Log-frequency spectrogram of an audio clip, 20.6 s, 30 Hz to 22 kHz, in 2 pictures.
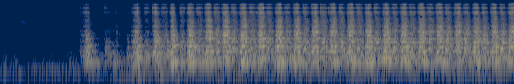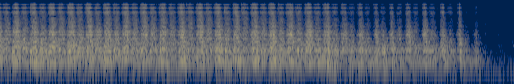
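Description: Handsaw cutting through a redwood 2x4, a steady run of quick back-and-forth strokes that begins about two seconds in.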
